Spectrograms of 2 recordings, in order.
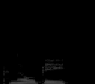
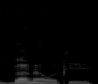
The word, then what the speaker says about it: Vanellope: and at first I thought they were saying Penelope, but then they were not pronouncing a P. Anyway, I'm pretty sure it's Vanellope,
